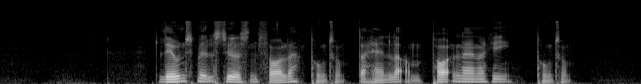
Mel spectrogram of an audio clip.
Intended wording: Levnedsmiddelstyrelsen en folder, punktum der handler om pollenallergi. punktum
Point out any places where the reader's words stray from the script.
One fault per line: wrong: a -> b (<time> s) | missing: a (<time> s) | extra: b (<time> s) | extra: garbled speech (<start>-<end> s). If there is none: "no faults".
no faults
